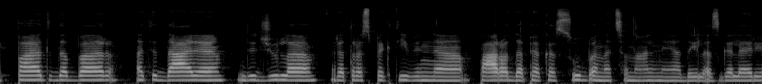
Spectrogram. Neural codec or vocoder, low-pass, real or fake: none; 14.4 kHz; real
